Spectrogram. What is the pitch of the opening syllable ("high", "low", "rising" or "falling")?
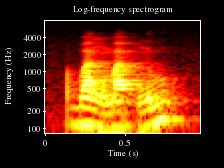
low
